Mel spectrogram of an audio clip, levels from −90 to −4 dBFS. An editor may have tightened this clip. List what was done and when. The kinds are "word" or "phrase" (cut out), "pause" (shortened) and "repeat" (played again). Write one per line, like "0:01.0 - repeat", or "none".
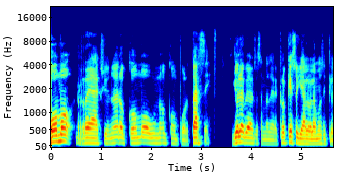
0:04.0 - word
